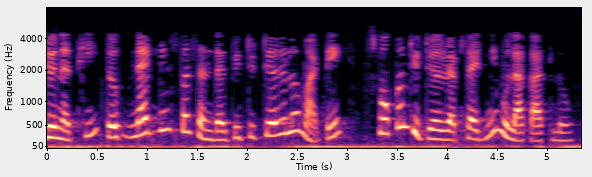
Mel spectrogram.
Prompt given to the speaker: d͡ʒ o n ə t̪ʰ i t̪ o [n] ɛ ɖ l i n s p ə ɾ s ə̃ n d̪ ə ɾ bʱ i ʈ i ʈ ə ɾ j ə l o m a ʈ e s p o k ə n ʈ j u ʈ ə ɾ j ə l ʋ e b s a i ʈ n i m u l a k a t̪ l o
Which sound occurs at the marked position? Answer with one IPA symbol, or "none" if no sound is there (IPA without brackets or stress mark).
n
